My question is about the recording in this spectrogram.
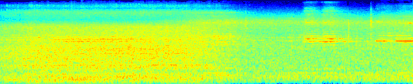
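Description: Road traffic noise from a vehicle passing close by: a broad rushing sound that swells to its loudest about a second in, then eases off.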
